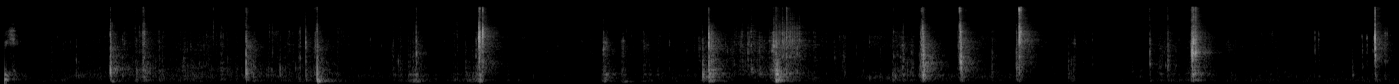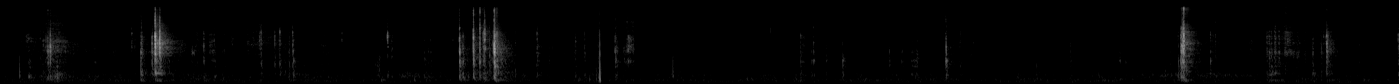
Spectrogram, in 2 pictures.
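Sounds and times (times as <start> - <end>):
rustling: 0.3 - 21.2.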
